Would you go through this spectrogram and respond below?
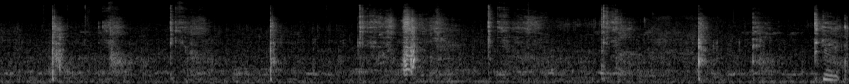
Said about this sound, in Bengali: এখন নাড়ে চাড়ে দিব।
